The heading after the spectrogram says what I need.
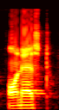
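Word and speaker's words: honest: अगला क्वेश्चन है ही इज़ डॉट डॉट डॉट ऑनेस्ट मैन। यहाँ पे ये जो एच है वो साइलेंट है, तो इसको पढ़ेंगे ऑनेस्ट।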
